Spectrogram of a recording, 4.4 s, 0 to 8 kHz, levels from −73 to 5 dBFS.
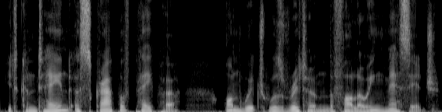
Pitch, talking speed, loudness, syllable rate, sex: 100 Hz, 175 wpm, -23 LUFS, 5.4 syllables/s, male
